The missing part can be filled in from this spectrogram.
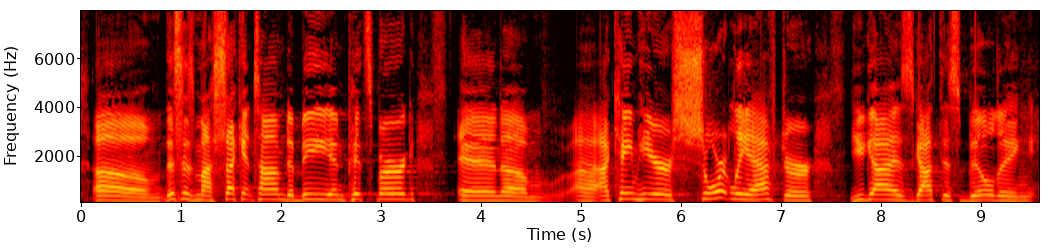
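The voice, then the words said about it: Non-local regional accent. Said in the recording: “my accent betrays me, and so I'm not from around here.”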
